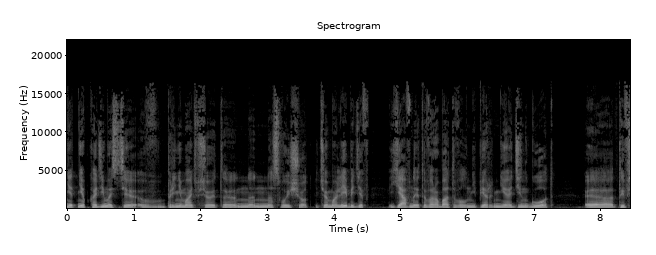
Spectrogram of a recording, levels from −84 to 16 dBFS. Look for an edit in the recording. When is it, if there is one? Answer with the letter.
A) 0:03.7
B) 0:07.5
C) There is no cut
A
